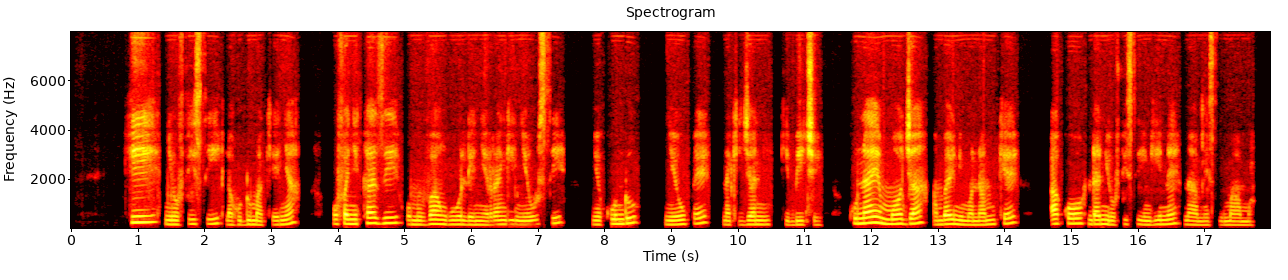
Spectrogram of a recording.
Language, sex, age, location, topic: Swahili, female, 36-49, Kisumu, government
